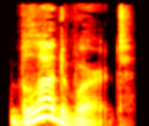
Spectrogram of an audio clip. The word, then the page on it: bloodwort: British English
